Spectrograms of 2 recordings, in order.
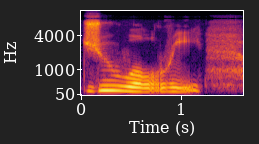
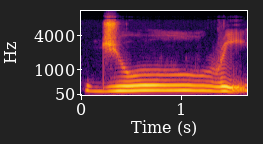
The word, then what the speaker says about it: jewelry: lips it's not ooh jewelry you can make it three syllables if you want jewelry but the middle one gets dropped and we just make it simple two jewelry so you have to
